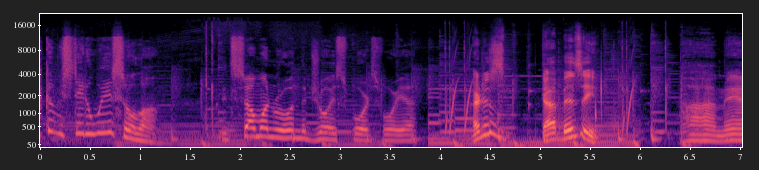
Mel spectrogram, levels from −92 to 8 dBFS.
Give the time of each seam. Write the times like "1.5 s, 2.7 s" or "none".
3.9 s, 6.0 s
